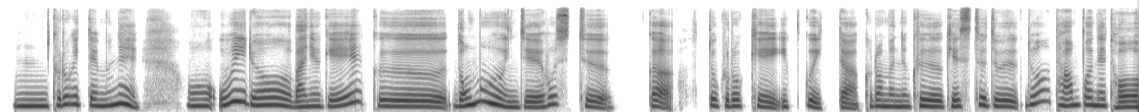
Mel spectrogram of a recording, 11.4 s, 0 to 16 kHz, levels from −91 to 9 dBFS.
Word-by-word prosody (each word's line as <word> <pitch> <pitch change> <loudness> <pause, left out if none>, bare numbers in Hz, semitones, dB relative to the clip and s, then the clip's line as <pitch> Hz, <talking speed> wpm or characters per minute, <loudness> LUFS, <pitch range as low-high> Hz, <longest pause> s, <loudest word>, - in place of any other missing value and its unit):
음 205 0 +1
그러기 260 +3 -1
때문에 230 - +2 0.5
어 210 -1 -1
오히려 240 - +3
만약에 200 - -1
그 190 -4 +1
'너무 255 - +4
인제 175 -1 0
호스트가 185 - -2 0.3
또 220 - -1
그렇게 205 -3 -2
입고 185 +4 -3
있다.' 150 -2 -3
그러면은 195 -2 -1
그 195 -1 +3
게스트들도 210 - -1
다음번에 230 0 +1
더 175 +2 +3
205 Hz, 240 characters per minute, -22 LUFS, 185-235 Hz, 0.5 s, 너무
